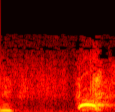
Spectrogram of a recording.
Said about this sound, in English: Bless you.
